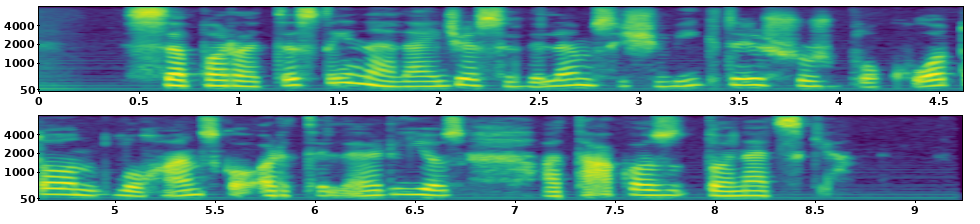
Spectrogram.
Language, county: Lithuanian, Vilnius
